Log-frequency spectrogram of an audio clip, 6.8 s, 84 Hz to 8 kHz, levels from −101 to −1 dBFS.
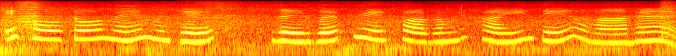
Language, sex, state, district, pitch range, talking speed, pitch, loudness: Hindi, female, Madhya Pradesh, Umaria, 280-340 Hz, 90 wpm, 305 Hz, -17 LUFS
